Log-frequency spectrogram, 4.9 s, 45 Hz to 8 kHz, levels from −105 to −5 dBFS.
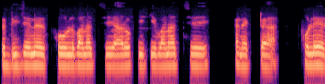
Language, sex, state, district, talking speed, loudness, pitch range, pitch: Bengali, male, West Bengal, Jhargram, 145 wpm, -25 LUFS, 140-145 Hz, 145 Hz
